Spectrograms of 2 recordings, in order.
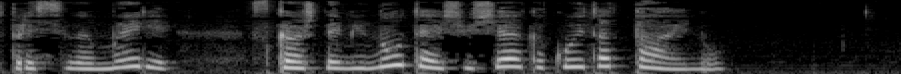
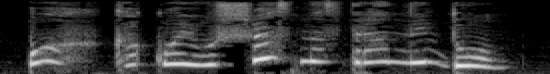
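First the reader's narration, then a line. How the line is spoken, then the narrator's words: Exclamation. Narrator (Russian): воскликнула Мэри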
